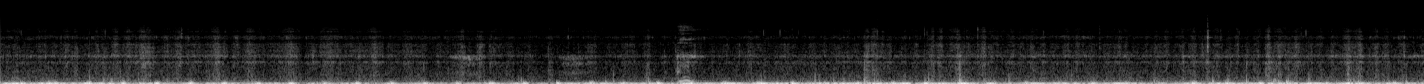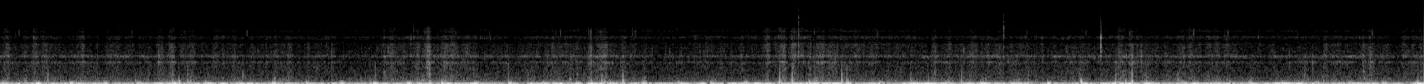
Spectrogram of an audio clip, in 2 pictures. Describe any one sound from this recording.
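A bicycle's parts clatter and knock over bumps.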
